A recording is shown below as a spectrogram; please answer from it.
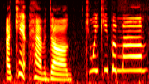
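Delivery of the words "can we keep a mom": put-on high, pleading little kid voice; high small-child voice, softer; child's plea. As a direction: beg like a tiny child wanting a pet. Baby worms voiced in picture.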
